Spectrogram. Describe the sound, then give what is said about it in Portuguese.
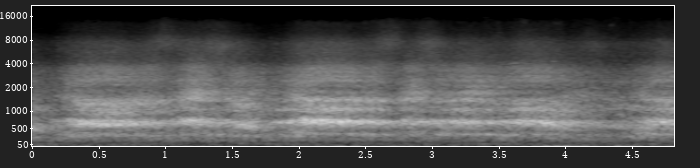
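A stadium crowd of Tottenham football fans chants in unison at José Mourinho during a match against Manchester United, singing "You're not special anymore", a sustained, swelling roar of many voices with rhythmic rises and falls, loud and continuous without pause. “Você não é mais especial.”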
